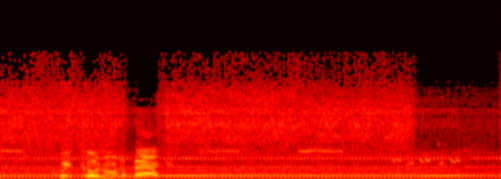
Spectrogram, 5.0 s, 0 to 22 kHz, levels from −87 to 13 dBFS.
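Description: The signal shows no technical faults at any point.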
